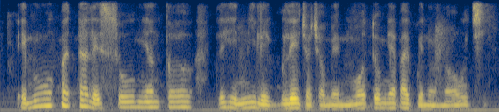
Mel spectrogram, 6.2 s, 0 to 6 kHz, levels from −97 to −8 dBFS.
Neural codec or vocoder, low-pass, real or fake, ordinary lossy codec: codec, 24 kHz, 6 kbps, HILCodec; 5.4 kHz; fake; Opus, 24 kbps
